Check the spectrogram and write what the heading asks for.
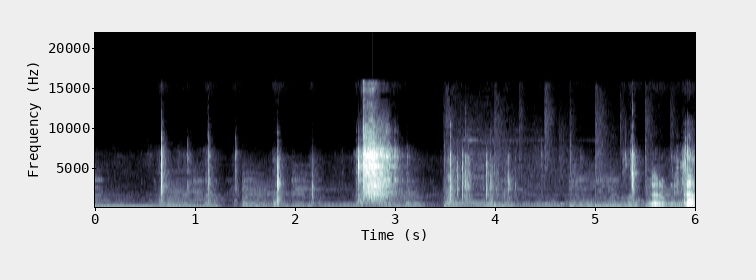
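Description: Background guitar music with steady notes, over scattered sharp clicks and knocks from hands handling a soldering iron and a plastic socket housing, and one loud short hissing burst about two and a half seconds in.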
